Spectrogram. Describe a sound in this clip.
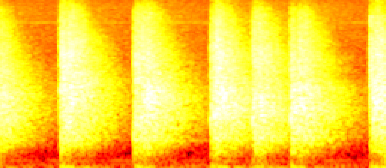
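A horse's hooves clop on cobblestones as it pulls a carriage.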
